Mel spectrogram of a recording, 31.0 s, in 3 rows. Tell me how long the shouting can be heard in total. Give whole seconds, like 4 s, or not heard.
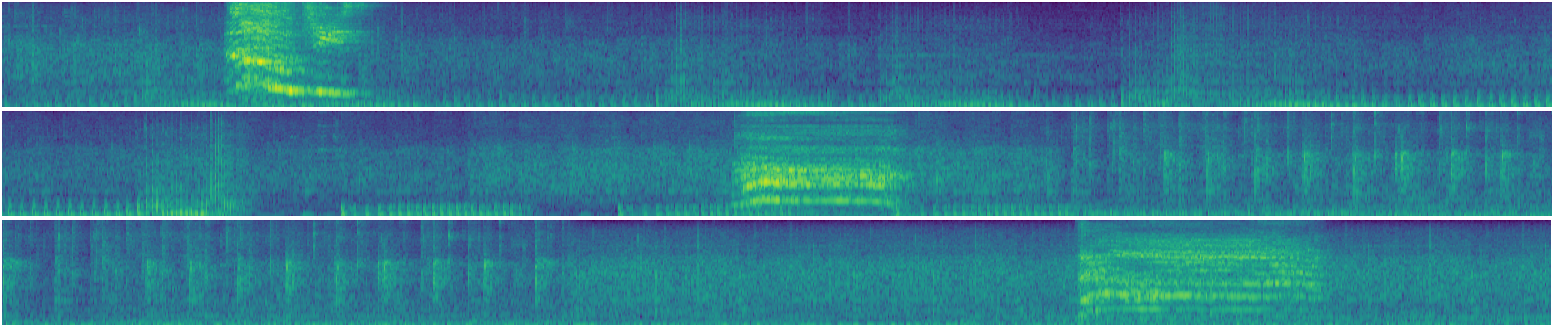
4 s.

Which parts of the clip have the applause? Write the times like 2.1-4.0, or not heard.
0.0-30.9.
